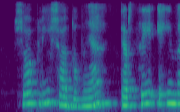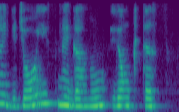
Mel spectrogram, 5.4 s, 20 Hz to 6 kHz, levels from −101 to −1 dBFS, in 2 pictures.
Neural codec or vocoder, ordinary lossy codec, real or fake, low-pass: codec, 44.1 kHz, 7.8 kbps, DAC; AAC, 48 kbps; fake; 5.4 kHz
